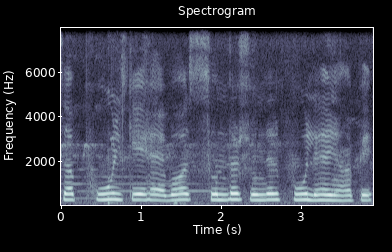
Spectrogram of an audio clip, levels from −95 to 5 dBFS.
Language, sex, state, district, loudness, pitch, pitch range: Hindi, female, Bihar, Katihar, -13 LUFS, 255 Hz, 240-265 Hz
